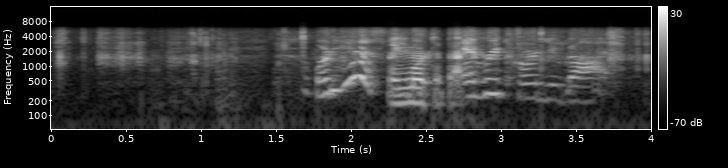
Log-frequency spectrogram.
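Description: A foil card pack crinkles as hands handle it.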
